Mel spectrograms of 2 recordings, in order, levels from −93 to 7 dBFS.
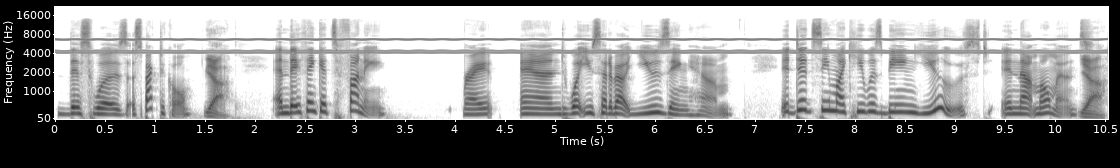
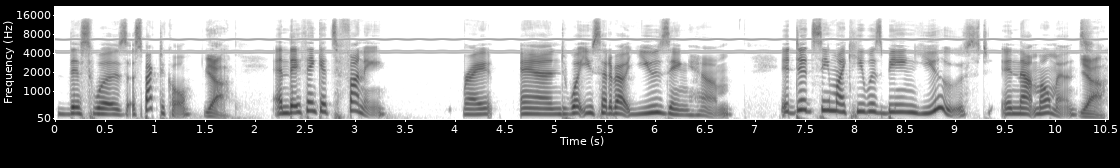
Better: second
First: high-pitched whine; loud; throughout; 6.5 kHz, 9 dB below the speech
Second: high-pitched whine; faint; throughout; 6.5 kHz, 25 dB below the speech

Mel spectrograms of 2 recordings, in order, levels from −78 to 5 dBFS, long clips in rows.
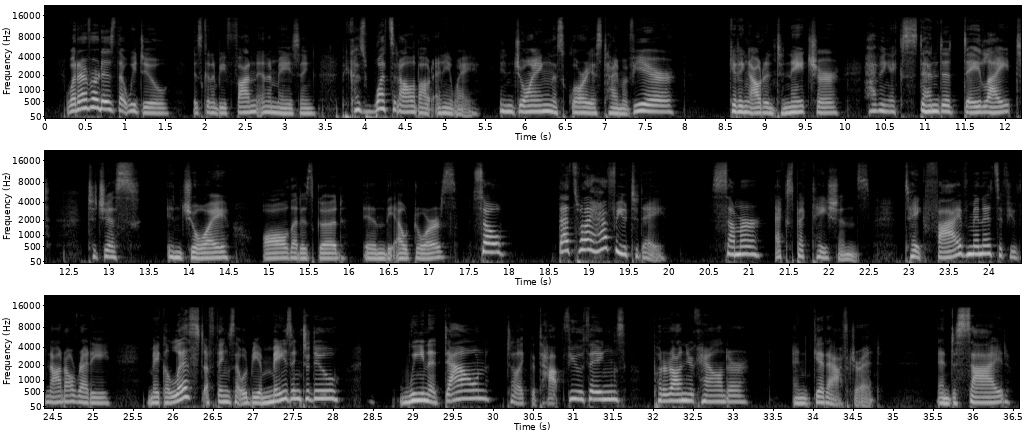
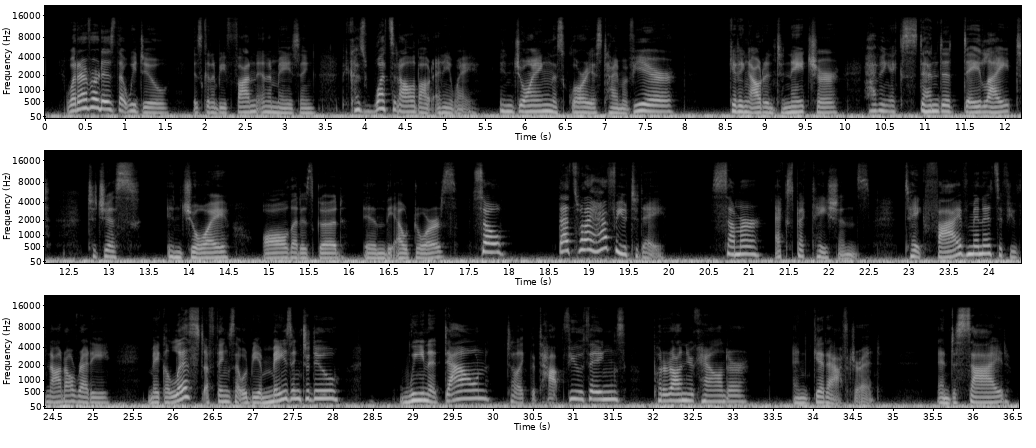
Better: first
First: none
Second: low rumble; faint; throughout; 25 dB below the speech

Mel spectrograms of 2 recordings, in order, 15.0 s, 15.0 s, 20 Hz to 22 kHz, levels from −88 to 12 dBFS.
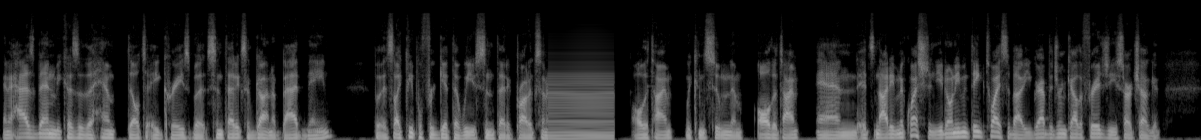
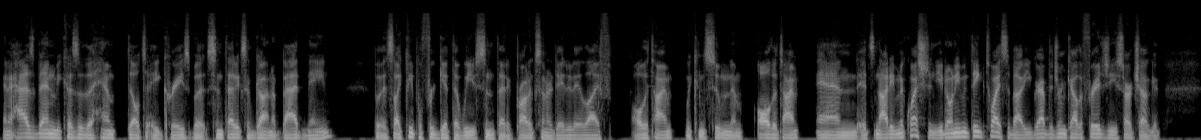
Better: second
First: audio freezing; at 7 s for 1 s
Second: none

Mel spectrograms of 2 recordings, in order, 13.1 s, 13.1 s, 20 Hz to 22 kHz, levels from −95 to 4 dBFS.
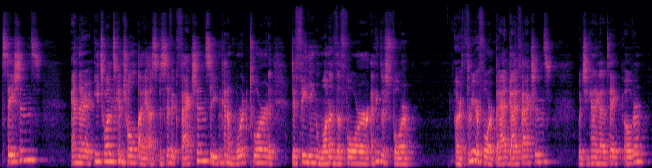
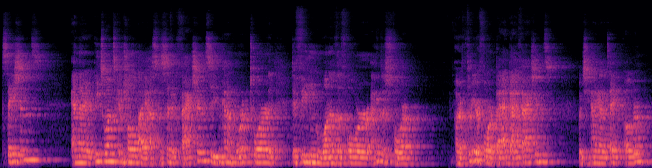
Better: first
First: room echo; slight; dies away in 0.4 s // off-mic speech; somewhat distant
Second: room echo; strong; dies away in 1.1 s // off-mic speech; far

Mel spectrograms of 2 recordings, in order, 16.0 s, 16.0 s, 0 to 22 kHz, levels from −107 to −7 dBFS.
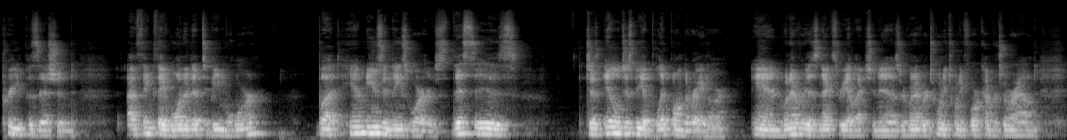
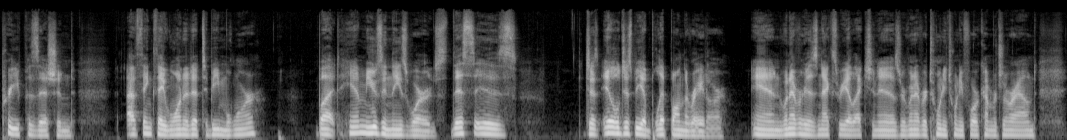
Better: second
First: room echo; slight; dies away in 0.6 s // off-mic speech; far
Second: none

